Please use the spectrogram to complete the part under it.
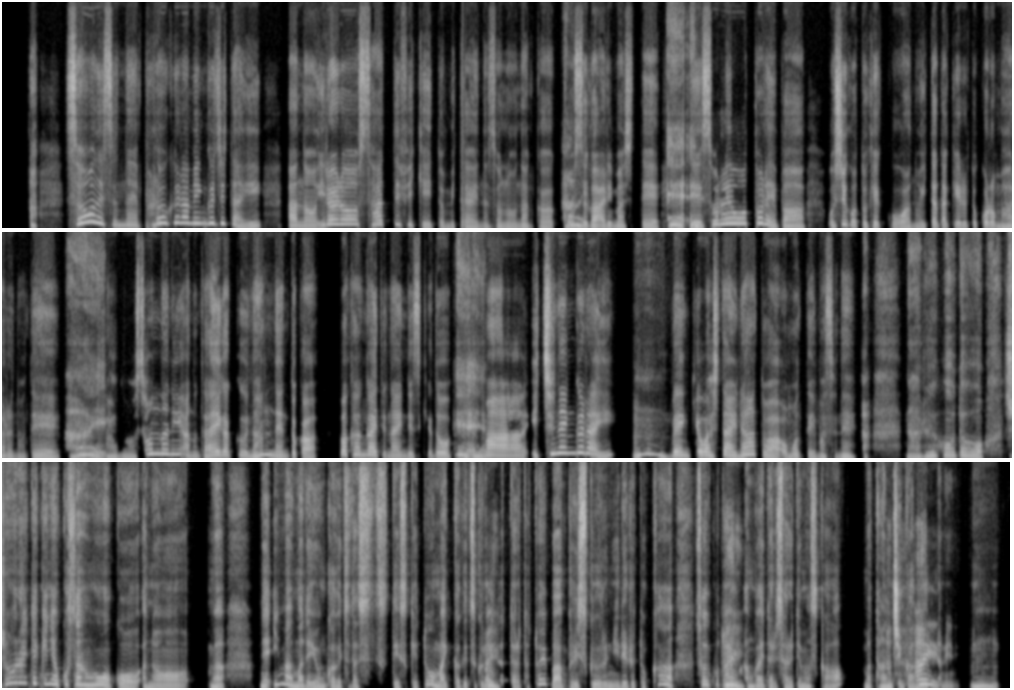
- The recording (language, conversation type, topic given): Japanese, advice, 学び直してキャリアチェンジするかどうか迷っている
- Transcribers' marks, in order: in English: "サーティフィケイト"; tapping; in English: "プリスクール"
